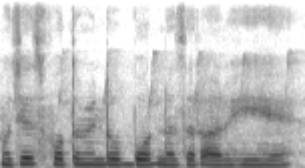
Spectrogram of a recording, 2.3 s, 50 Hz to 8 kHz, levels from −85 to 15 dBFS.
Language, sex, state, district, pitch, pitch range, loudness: Hindi, female, Arunachal Pradesh, Lower Dibang Valley, 255 Hz, 245-265 Hz, -15 LUFS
